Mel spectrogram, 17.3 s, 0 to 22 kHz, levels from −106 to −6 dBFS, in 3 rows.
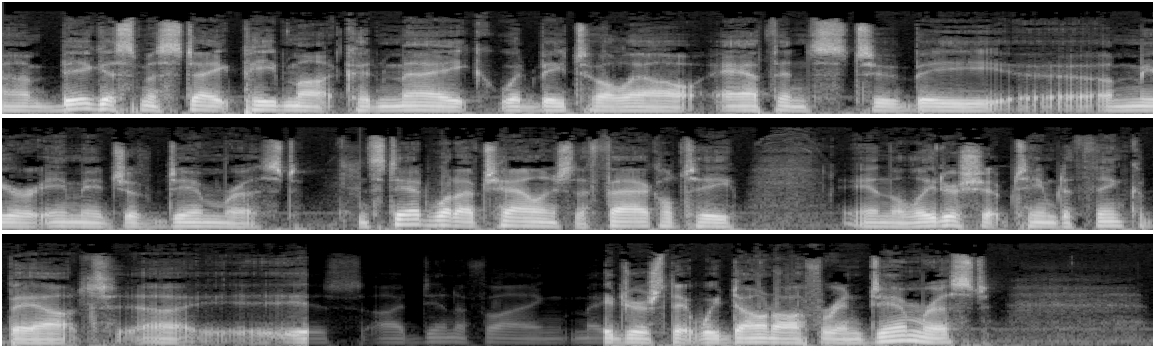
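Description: At 13.03 s the sound cuts out abruptly for about 1.5 s, until 14.51 s. This is an audio dropout to a faint residue. Only a faint trace of the signal remains, far below normal level. The likely cause is a brief loss of the wanted signal while the path stayed live.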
